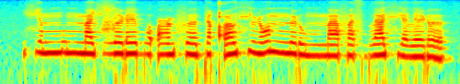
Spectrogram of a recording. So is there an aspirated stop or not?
no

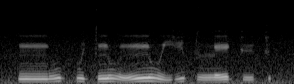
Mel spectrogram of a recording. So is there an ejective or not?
no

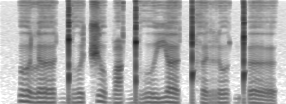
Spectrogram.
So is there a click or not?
yes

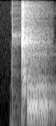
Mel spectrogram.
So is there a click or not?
yes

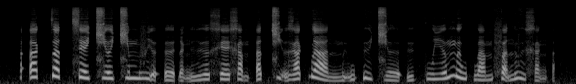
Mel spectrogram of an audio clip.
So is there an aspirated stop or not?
no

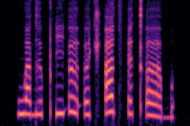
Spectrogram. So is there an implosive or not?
no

